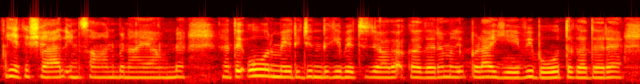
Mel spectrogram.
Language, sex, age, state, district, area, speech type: Dogri, female, 30-45, Jammu and Kashmir, Udhampur, urban, spontaneous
